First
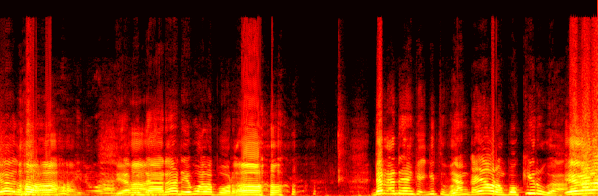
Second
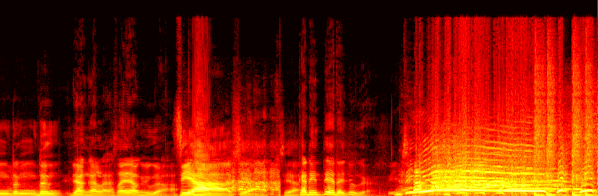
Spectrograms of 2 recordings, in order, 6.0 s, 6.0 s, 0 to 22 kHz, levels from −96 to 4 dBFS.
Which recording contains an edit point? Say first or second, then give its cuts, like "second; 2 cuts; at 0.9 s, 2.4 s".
second; 1 cut; at 2.7 s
